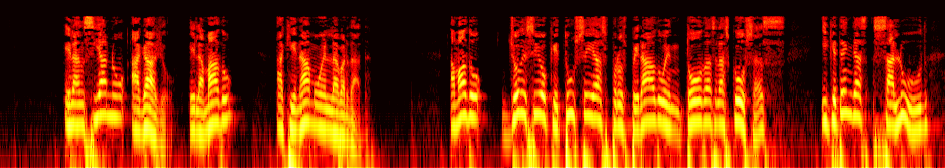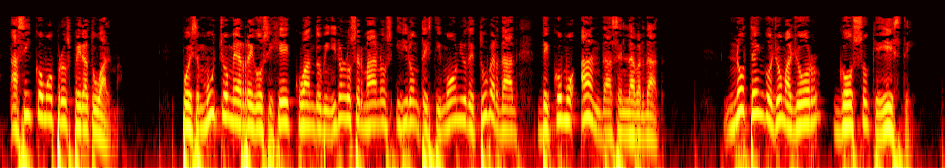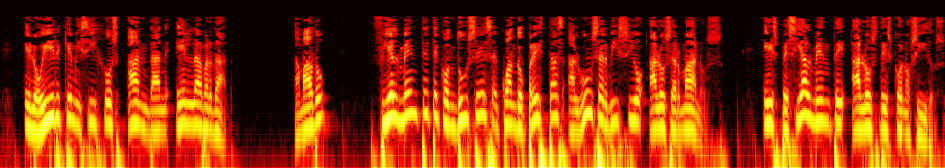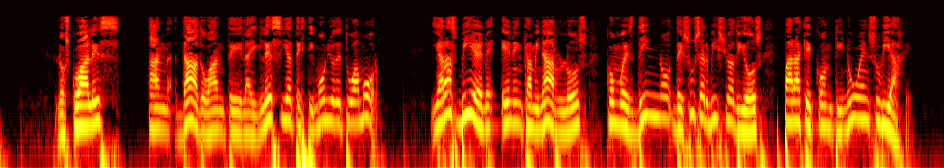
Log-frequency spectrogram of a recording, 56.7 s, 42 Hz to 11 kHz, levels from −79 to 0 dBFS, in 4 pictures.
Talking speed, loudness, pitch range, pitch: 115 wpm, -21 LUFS, 145-205 Hz, 175 Hz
